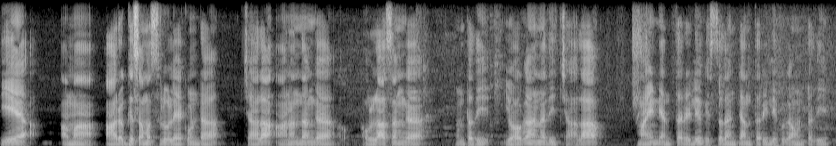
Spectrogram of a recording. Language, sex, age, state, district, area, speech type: Telugu, male, 30-45, Andhra Pradesh, Anakapalli, rural, spontaneous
